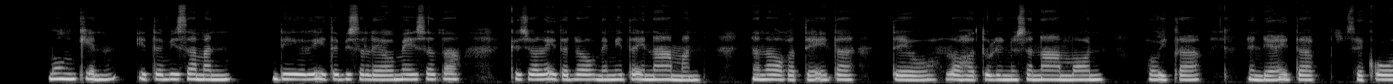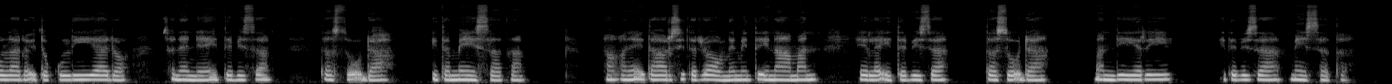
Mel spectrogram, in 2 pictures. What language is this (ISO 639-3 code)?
twu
